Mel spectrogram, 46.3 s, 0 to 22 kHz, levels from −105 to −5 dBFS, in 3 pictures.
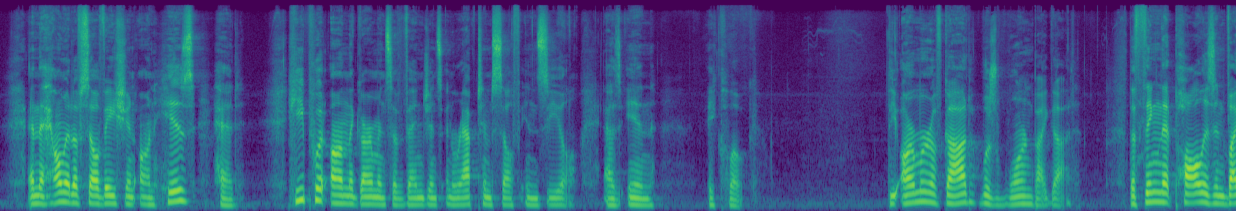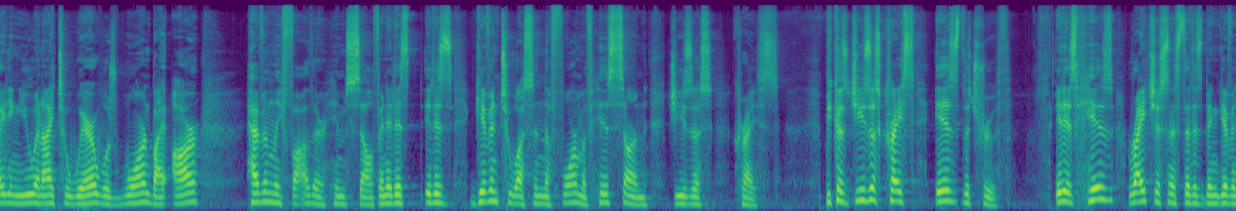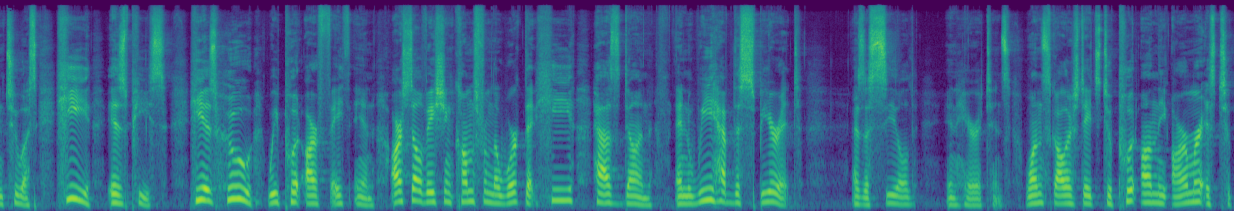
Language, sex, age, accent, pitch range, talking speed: English, male, 20-39, American, 140-180 Hz, 160 wpm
